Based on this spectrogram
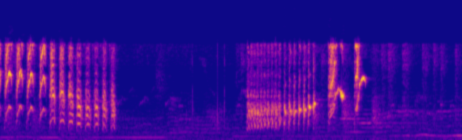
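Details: Greater green leafbird, trotol type, in a provocation song for a bird that is slow to sing: rapid series of high chirps, a gap with a faint low hum, then a dense buzzy rattling burst and a few whistled notes.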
